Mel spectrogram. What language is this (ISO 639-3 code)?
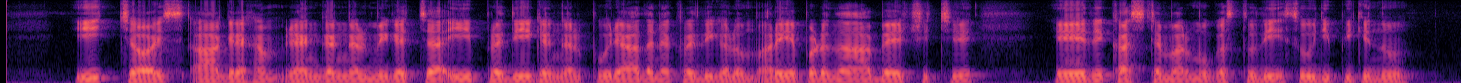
mal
